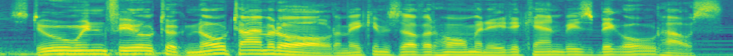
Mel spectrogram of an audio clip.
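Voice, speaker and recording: A man narrating a radio mystery drama from a script in a measured storytelling manner. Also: fairly low pitch. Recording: archival radio with faint music.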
